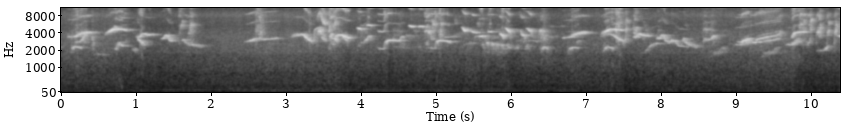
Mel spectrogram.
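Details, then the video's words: Oriental magpie-robin (kacer) in full 'gacor' song, meant to set other magpie-robins singing: a dense, unbroken run of bright whistles, slurred upsweeps and short chattering notes, with a faint low hum underneath. "Kacer COVID-20 mampu sebarkan virus gacor kacer Anda"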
